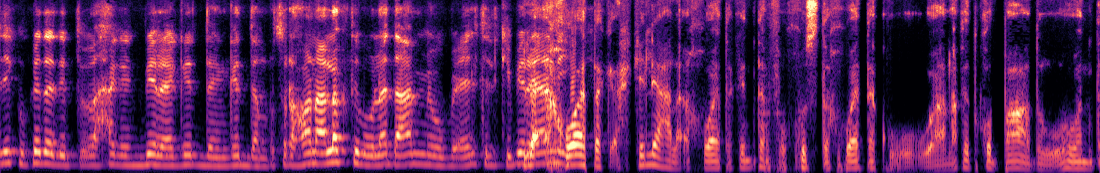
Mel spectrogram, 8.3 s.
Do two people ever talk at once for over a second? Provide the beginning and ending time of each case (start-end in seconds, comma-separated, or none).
none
